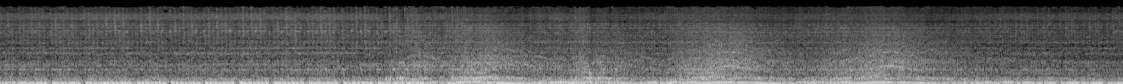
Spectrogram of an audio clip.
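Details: Steyr Puch Pinzgauer 710M, long stored, after rebuilding the fuel pump and restoring fuel flow: the engine catches, takes a couple of throttle blips, then settles to a steady low idle.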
